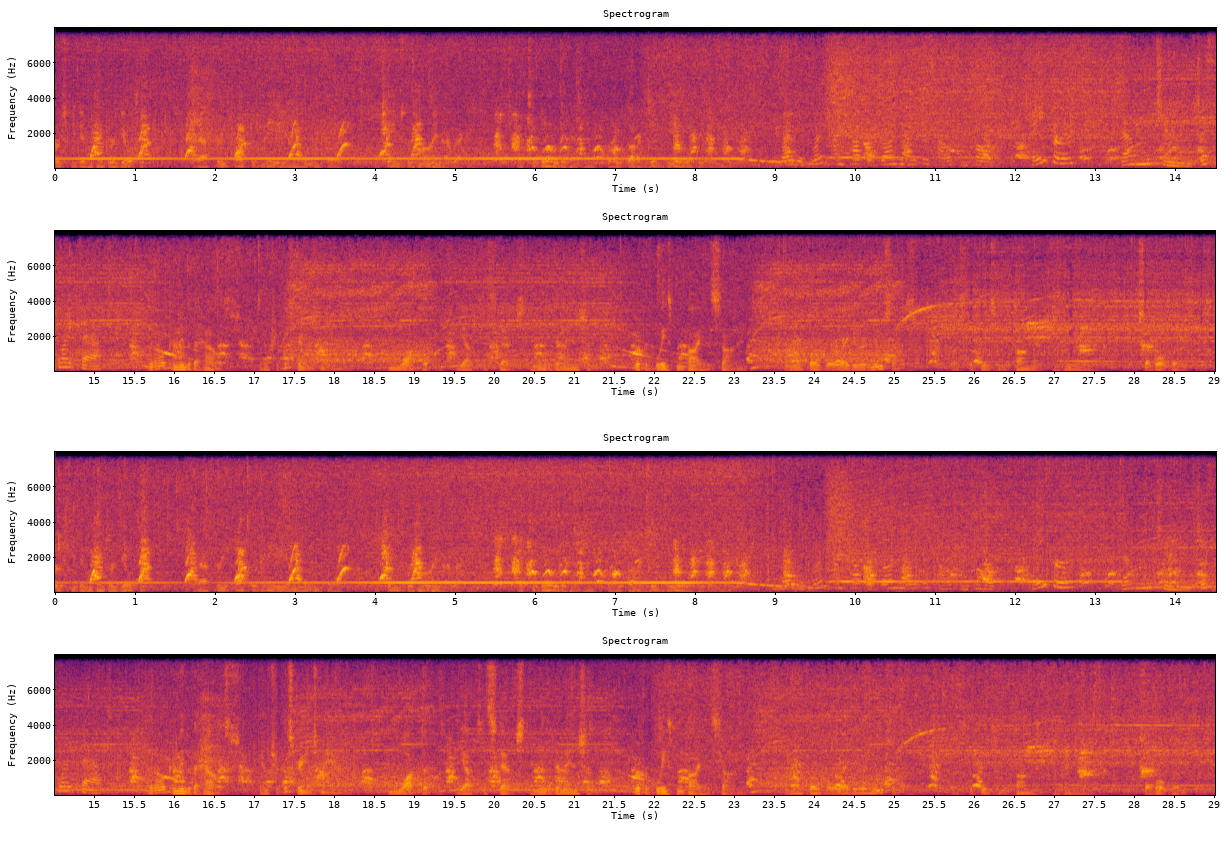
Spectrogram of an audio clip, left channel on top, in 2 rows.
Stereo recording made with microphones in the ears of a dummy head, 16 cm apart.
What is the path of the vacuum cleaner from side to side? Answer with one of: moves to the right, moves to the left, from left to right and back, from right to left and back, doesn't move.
from left to right and back.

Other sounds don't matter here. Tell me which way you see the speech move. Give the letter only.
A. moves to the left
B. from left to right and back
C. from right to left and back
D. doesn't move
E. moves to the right
B.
